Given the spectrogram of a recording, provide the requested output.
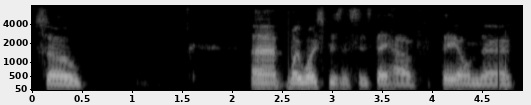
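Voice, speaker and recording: Easygoing Dublin man, flat and dry. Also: medium pitch, takes it slowly, no echo, muffled recording. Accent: Dublin Irish. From Ireland. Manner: rambling, easygoing, with many fillers and restarts. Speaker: podcast guest. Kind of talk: casual interview chat.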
